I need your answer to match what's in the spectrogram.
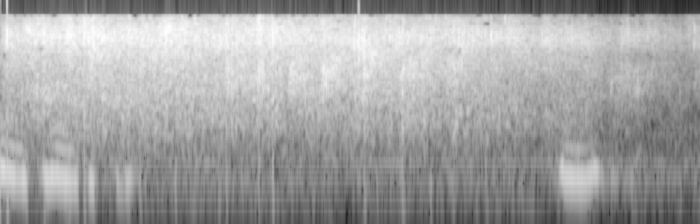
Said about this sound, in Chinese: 我们给他一个鼓掌哈。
